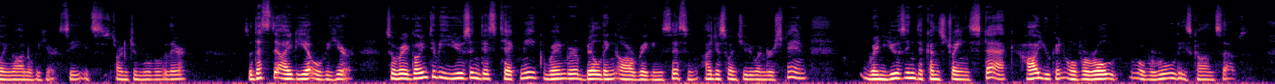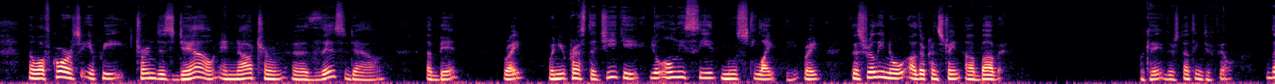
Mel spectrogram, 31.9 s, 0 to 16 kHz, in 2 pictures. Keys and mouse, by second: 0.0 click, 4.1 click, 16.8 click, 19.5 click, 23.8 g, 26.4 right click, 31.4 click.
